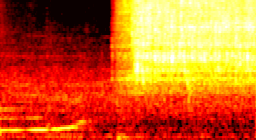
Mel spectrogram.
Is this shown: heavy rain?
no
